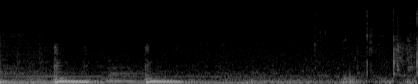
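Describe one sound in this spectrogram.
A trombone plays low notes.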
